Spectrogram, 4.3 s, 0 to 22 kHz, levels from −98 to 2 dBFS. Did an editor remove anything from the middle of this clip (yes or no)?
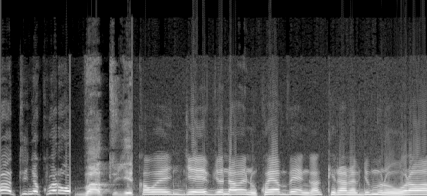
yes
